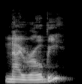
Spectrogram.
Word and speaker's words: Nairobi: So you went to an all-girls high school in, I hope I'm saying this right, Nairobi, Kenya? – That's right.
